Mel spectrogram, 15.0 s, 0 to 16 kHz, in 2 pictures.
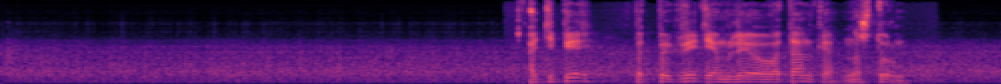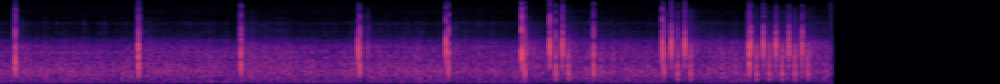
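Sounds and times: small-arms gunfire: 10.2 - 13.8.

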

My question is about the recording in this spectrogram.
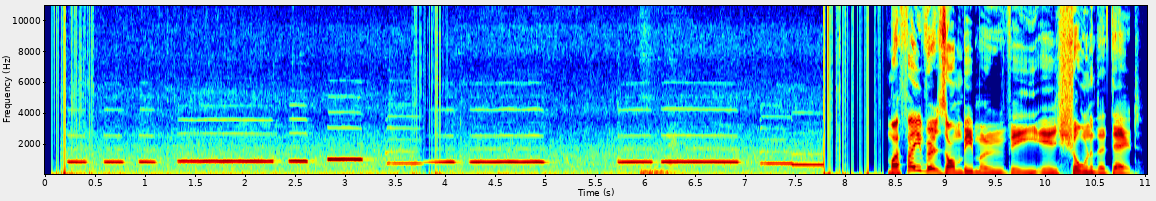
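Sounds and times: recorder playing slow melody: 0.2 - 7.9.

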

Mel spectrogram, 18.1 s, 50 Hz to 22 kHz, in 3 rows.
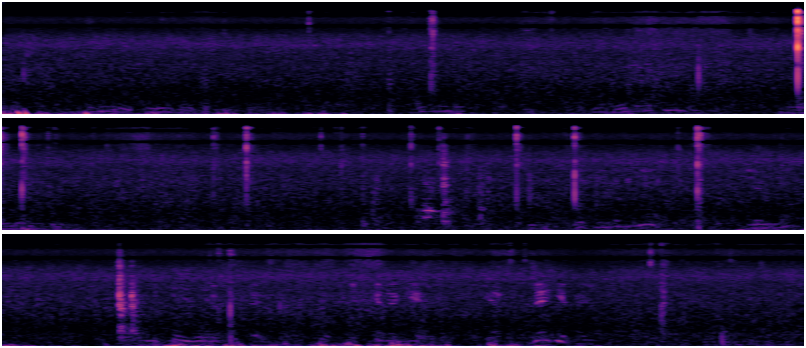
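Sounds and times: campfire crackling and popping: 5.7 - 11.8.

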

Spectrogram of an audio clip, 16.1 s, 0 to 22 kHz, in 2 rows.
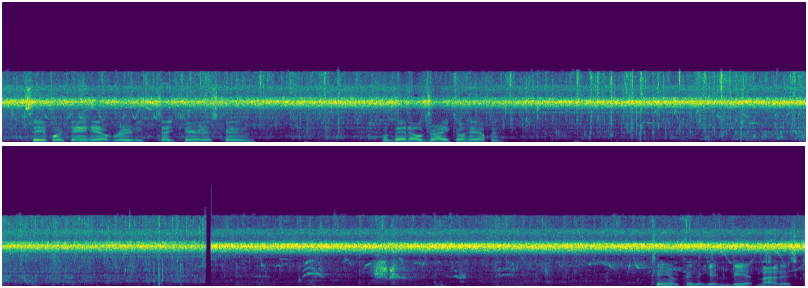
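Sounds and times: splashing: 0.0 - 10.1
insects droning: 0.0 - 16.0.

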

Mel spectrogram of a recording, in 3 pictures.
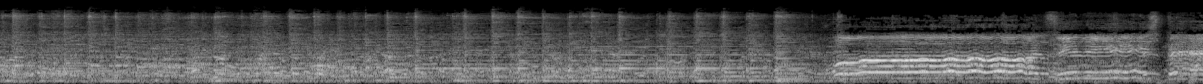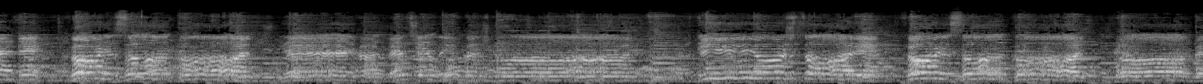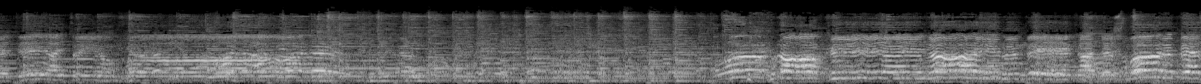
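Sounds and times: lutes plucked in folk tune: 0.0 - 36.0
men singing with vibrato: 8.3 - 28.6, 31.1 - 36.0.

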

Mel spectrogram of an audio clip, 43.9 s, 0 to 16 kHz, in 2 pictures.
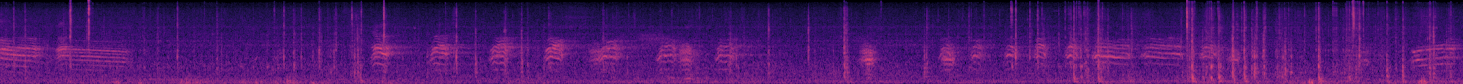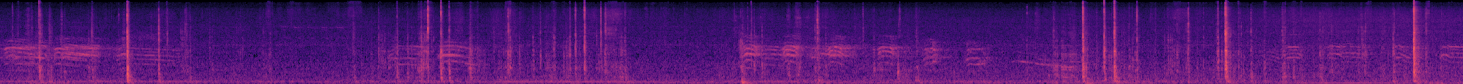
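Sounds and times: crows cawing: 0.0 - 2.1, 5.5 - 11.5, 12.8 - 13.3, 14.0 - 18.8, 20.3 - 24.8, 27.7 - 29.3, 33.0 - 38.1, 40.9 - 43.9.

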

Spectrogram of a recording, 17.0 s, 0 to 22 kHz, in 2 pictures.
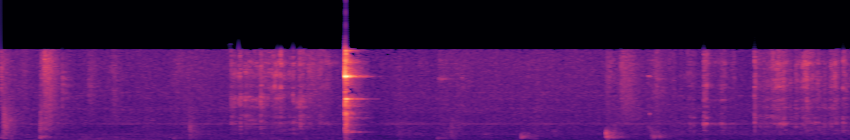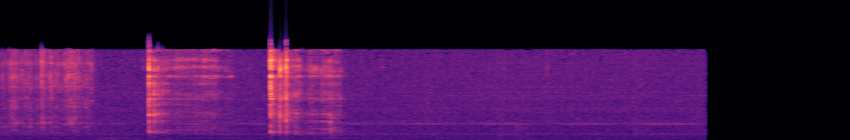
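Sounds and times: spoon clinking against bowl: 2.3 - 3.8, 10.0 - 12.0
spoon stirring in a bowl: 2.3 - 3.8, 6.7 - 12.0.

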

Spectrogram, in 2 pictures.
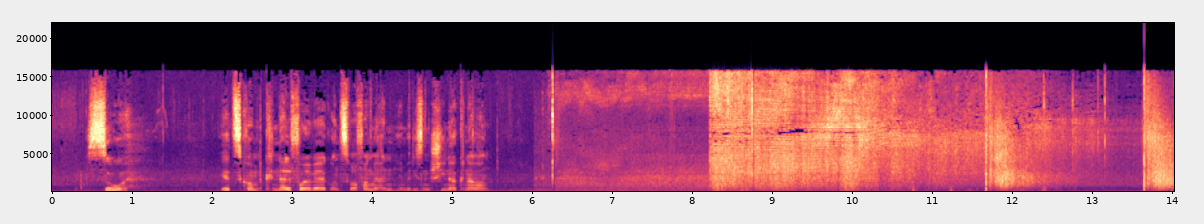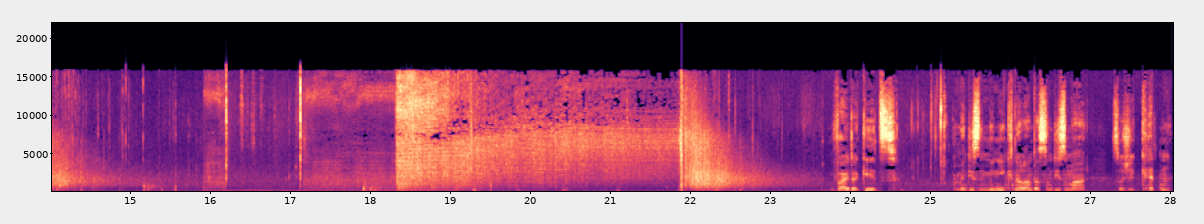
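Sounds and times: steady hiss: 0.0 - 28.0
firecracker bangs: 6.0 - 16.3, 17.2 - 23.4.

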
